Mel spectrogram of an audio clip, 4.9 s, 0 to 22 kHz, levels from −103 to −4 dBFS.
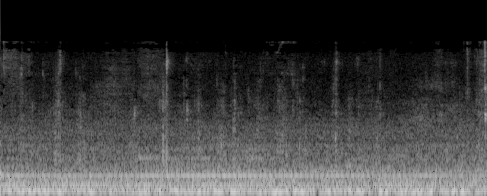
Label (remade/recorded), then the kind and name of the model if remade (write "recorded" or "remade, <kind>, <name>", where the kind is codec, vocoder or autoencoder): recorded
